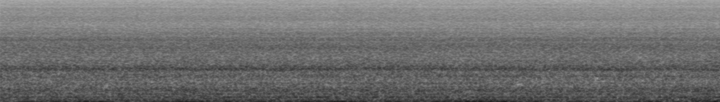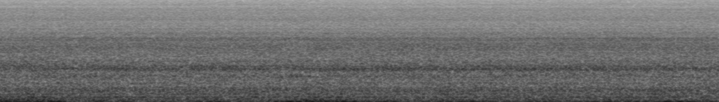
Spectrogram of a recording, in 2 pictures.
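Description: Wind rushes loudly against the plane.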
